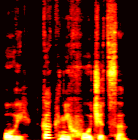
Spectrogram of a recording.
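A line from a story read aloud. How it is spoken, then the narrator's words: Sigh. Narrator (Russian): вздохнула я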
